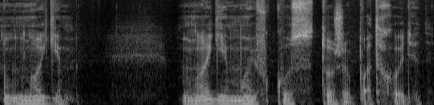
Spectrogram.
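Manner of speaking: normal talking voice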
